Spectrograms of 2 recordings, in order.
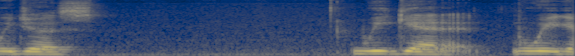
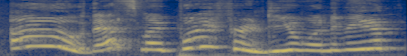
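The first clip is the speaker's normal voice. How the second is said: high bright voice; 3 dB louder than usual. Retold or imitated. Speaker's own quoted reply.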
